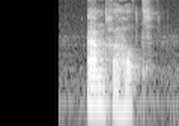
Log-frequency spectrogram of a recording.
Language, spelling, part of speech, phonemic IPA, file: Dutch, aangehad, verb, /ˈaŋɣəˌhɑt/, Nl-aangehad.ogg
- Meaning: past participle of aanhebben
